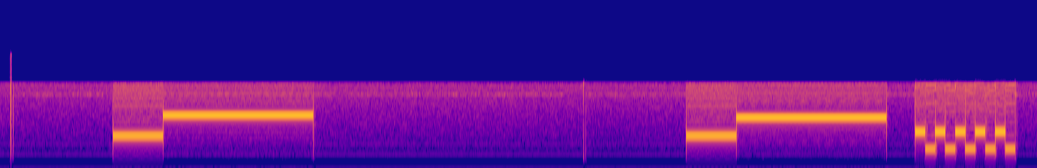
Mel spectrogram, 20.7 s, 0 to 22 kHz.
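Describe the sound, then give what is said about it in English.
Two-tone fire dispatch pages over radio retoning Station 72 Fire to send one engine on mutual aid to an audible fire alarm at 80 Front Street: a short lower tone stepping up to a long steady higher tone, repeated after a pause, then a rapid alternating warble, with faint radio clicks between. “Station 72 Fire with a retone requesting for one engine to respond mutual aid in the Belvedere, 80 Front Street for the audible fire alarm.”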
